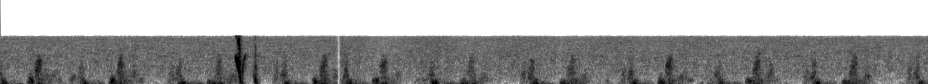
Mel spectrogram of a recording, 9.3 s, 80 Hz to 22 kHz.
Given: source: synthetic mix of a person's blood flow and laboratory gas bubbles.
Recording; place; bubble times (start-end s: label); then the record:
Doppler ultrasound of blood flow; precordium
2.33-2.49 s: bubbles
2.52-2.62 s: bubbles
From the record:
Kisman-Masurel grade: 113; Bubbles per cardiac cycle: 1 to 2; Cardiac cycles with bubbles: 1 to 10%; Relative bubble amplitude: loud (0.450 to 0.775); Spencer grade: 1 (occasional bubble signal discernible with the cardiac motion signal, with majority of cardiac periods free of bubbles); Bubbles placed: only in the low amplitude regions of the cardiac cycle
